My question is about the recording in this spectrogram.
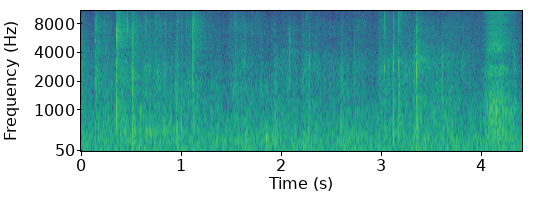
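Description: Examination gloves being pulled on over the hands: faint, scattered small clicks and crinkles of the glove material.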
